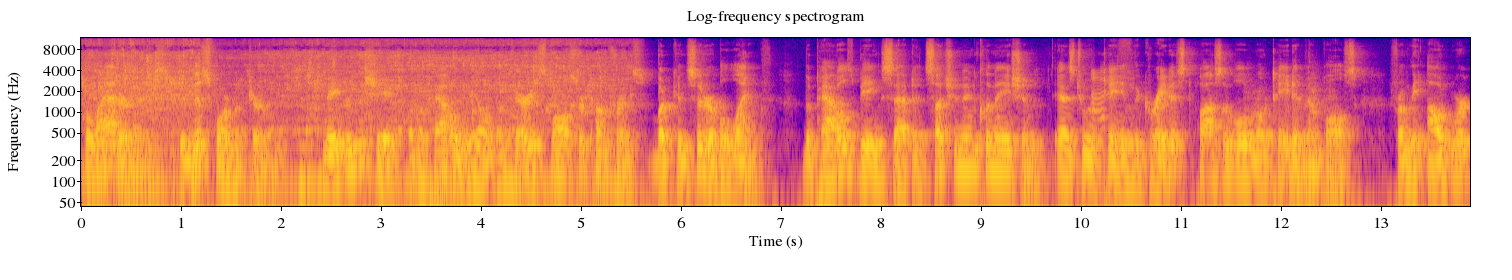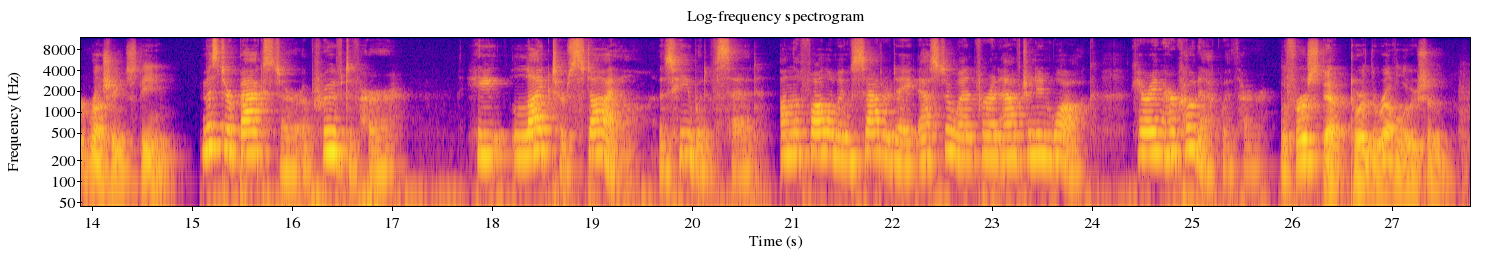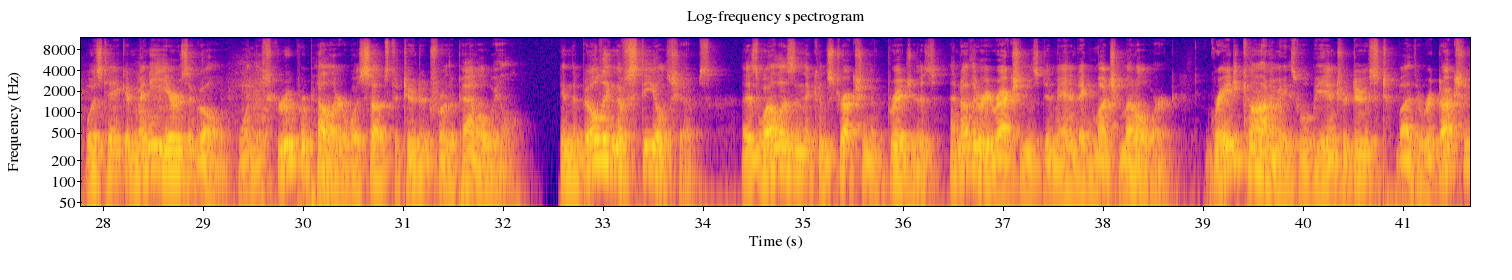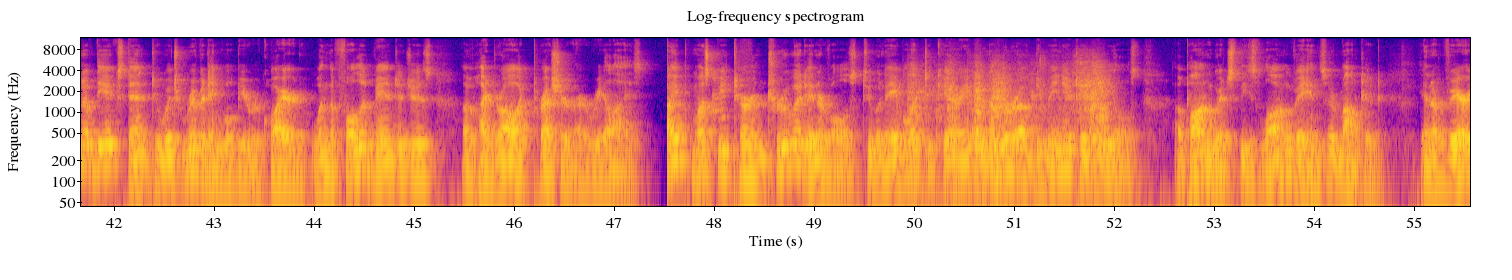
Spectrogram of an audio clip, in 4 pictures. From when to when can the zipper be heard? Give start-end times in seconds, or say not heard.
11.6-12.6, 27.6-29.6, 49.9-52.0.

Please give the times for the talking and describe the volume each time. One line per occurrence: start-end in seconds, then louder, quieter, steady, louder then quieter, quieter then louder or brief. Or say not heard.
0.0-55.5 steady.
